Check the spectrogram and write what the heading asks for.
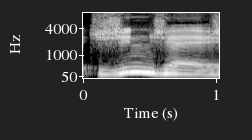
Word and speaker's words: Zsinjeh: Is that how you think you pronounce it? Z-S-I-N-J-E-H. – Zinje. – Zinje bought the pro version this week.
